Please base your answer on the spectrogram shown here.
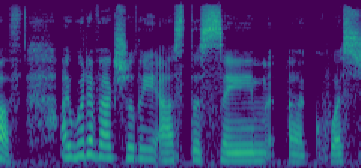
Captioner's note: speaking French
